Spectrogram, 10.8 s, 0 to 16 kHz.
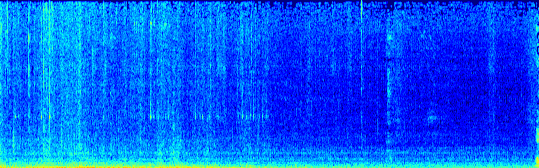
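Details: Toyota Hilux (2005–2015 generation) driven on asphalt after brake pedal play was fixed and the pedal reassembled; low steady engine and road rumble, no knock under the cab, brake pedal knock gone.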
